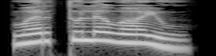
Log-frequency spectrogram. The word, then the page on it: ವರ್ತುಲವಾಯು: vartula vāyu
